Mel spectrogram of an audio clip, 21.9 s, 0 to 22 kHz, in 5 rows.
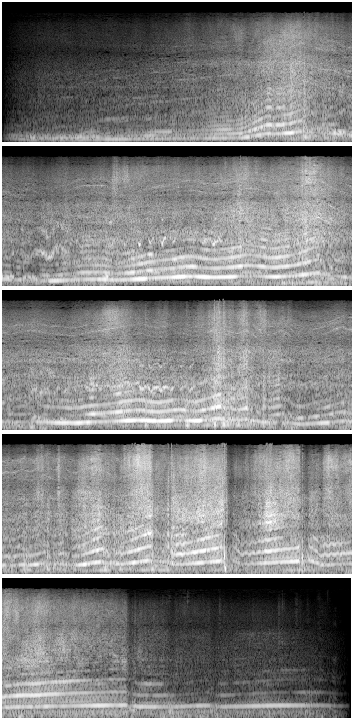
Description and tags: Drift race car, Donut
Close proximity, from idling pack, performance car starts, immediately executes a 1080-degree donut, and travels to distant first corner. Revs and squeals.
Stereo XY coincident pair, 44k1Hz@16-bit
Recorded at Hampton Downs Motorsport Park & Events Centre, Dec 3, 2022.
Event: Mad Mike's Summer Bash.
